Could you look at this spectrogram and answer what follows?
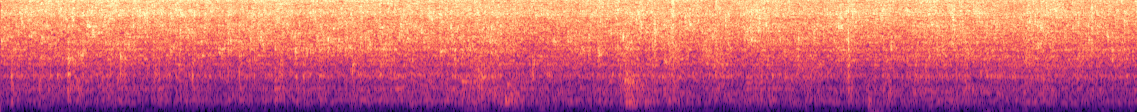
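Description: Minced meat for empanadas sizzles and crackles steadily in a hot pan, a close, continuous hiss with faint scraping as it is stirred.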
